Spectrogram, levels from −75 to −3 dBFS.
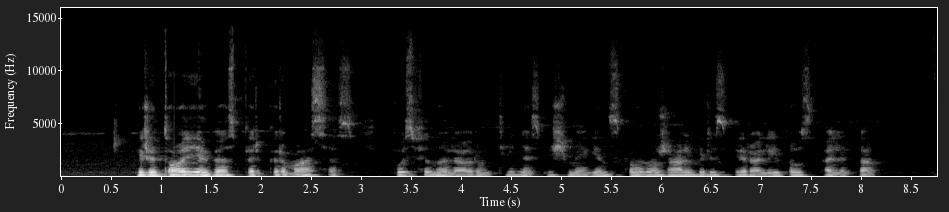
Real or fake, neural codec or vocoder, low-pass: fake; vocoder, 44.1 kHz, 128 mel bands every 256 samples, BigVGAN v2; 14.4 kHz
